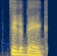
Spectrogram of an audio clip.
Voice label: "filibeg", Indian

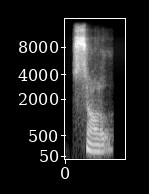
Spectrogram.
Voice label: "Sol", Indian

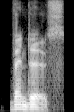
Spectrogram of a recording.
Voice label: "vendeuse", British

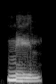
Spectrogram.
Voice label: "nail", Indian

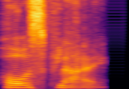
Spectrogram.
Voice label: "horsefly", Indian

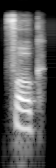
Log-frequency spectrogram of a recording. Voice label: "folk", Indian

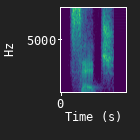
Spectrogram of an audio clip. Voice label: "sedge", Indian

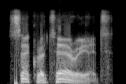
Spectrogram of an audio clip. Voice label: "secretariat", British

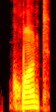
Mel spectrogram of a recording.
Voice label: "quant", American

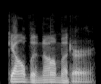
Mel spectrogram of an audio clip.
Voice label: "galvanometer", American

